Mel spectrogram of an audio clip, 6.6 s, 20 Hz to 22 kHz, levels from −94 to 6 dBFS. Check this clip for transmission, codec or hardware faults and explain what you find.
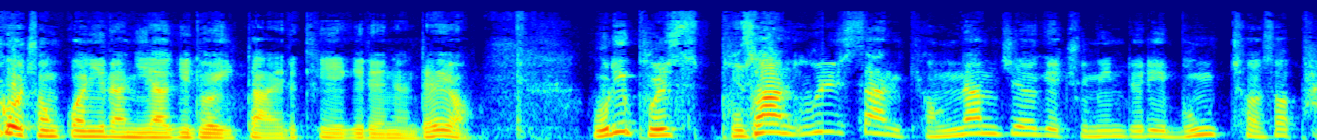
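Two faults are present: a burst of microphone overload at the very start, and two sudden microphone volume step-downs.

From 0.04 to 0.08 s, peaks overshoot by about 6 dB and roughly a third of samples flatten, likely input gain set too high. The waveform shows squared-off tops, the spectrogram a broadband smear, and the sound is a harsh crackle.

At 0.05 s the level drops by about 4 dB, and at 4.11 s by about 6 dB, likely the call software lowering microphone gain. The waveform envelope shrinks abruptly, and voice and background fall together.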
